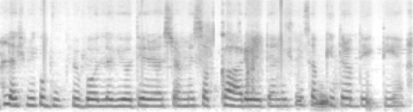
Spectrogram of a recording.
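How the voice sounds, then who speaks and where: A woman storyteller narrating a story in a soft, conversational way. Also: on the high side, level tone, fast talker, breathy edge, highs cut off.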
